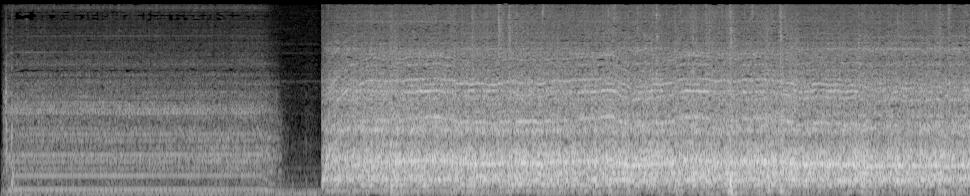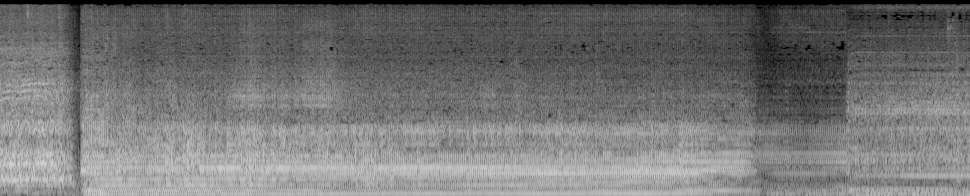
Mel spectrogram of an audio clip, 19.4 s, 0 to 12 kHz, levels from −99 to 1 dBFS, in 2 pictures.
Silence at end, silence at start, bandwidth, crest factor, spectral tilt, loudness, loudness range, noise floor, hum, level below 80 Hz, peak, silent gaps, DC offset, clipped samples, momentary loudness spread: 0 s; 0 s; 11.5 kHz; 18 dB; -4.5 dB/octave; -19 LUFS; 9 LU; -42 dBFS; none; -34 dBFS; -2 dBFS; none; under 0.1%; under 0.1%; 17 LU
